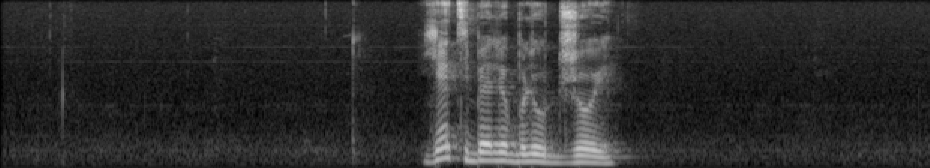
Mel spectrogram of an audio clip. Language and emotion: Russian, neutral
